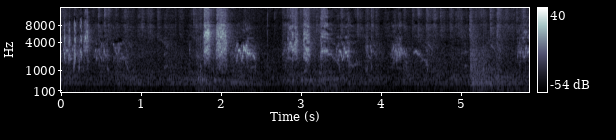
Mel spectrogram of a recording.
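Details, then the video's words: Lovebirds giving shrill, high chirps and squawky bursts in quick irregular clusters, several overlapping notes with short pauses between groups. "Love Birds"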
